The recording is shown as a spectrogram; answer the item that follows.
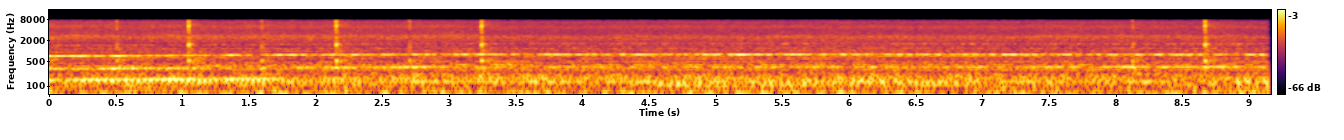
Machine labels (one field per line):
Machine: valve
